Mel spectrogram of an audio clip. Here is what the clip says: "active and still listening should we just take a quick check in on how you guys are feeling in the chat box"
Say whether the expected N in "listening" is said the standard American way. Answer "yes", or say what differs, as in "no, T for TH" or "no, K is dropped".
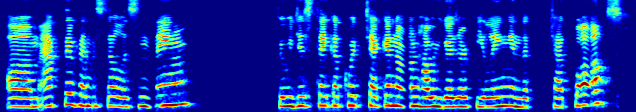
yes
